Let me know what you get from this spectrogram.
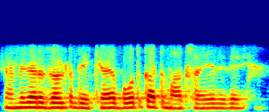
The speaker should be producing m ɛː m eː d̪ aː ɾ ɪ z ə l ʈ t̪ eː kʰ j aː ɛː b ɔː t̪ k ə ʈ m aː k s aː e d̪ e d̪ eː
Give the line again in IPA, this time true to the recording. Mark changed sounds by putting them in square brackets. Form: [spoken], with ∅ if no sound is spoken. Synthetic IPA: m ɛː m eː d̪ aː ɾ ɪ z ə l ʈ [d̪] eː kʰ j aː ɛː b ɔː t̪ k ə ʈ m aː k s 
